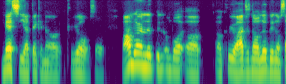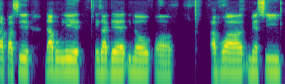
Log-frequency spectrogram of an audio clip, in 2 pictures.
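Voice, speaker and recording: A man hosting his own video, giving a loose, halting sign-off and often stopping to search for words. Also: mid-range voice, fairly even intonation, mellow. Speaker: video host. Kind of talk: casual vlog sign-off.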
